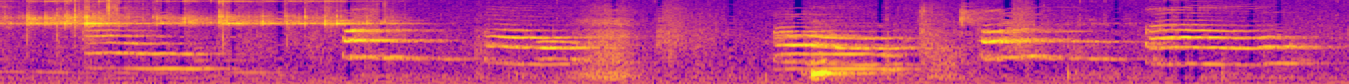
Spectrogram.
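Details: Domestic cats and kittens meowing in a compilation: several overlapping meows of differing pitch, some high and thin, others lower and longer, following one another in quick succession over a faint low hum.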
